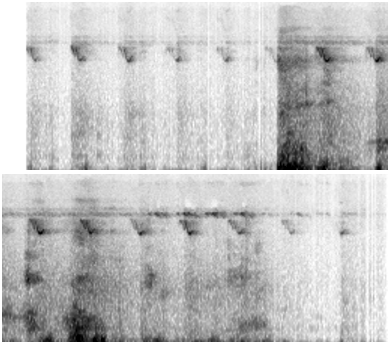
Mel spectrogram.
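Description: Faint, regular series of short falling chirps, about two a second, from a small bird. In the middle, low rustling and soft knocks of handling noise are louder than the chirps.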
